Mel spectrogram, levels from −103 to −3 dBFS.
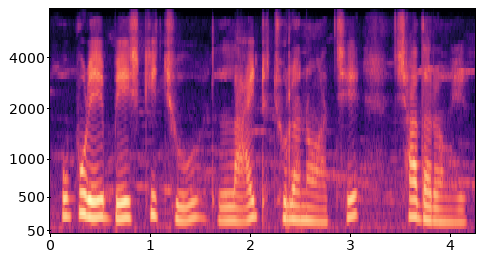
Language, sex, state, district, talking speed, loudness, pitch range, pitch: Bengali, female, West Bengal, Alipurduar, 115 wpm, -19 LUFS, 180-235 Hz, 210 Hz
